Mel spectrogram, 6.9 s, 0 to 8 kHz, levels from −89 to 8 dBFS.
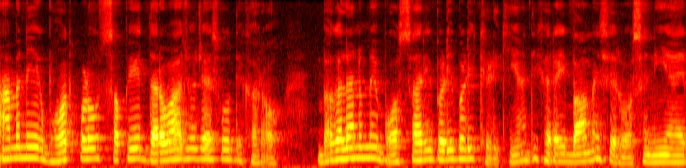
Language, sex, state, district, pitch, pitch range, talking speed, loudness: Hindi, male, Uttarakhand, Tehri Garhwal, 155 Hz, 125-180 Hz, 210 wpm, -19 LUFS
